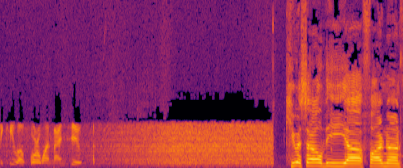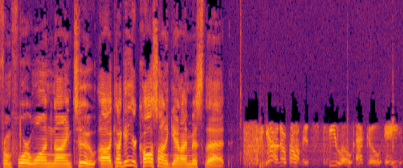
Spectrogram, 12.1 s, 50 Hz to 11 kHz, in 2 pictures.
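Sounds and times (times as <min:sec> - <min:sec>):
radio static hiss: 0:00.0 - 0:04.2, 0:09.7 - 0:12.0.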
